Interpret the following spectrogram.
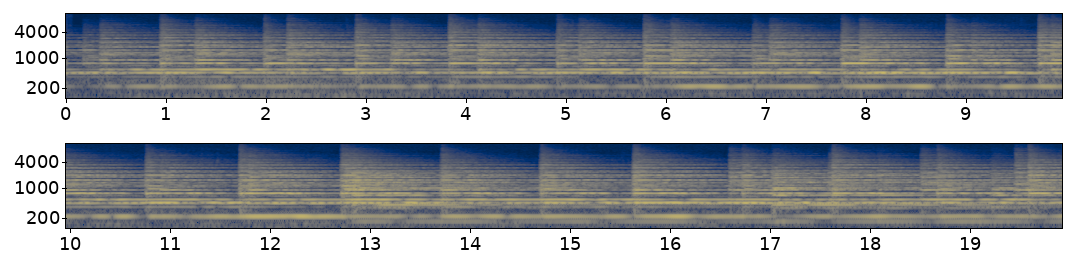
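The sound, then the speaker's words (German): Several church bells peal loudly and continuously on Easter to announce that Christ has risen, their strikes overlapping in a steady, rhythmic clang with a rich ringing hum sustained throughout; no voices are heard. “Auch dann erklingen überall im Land lautstark die Kirchenglocken, um dies zu verkünden.”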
